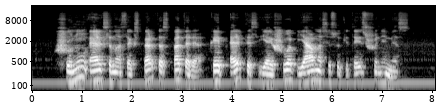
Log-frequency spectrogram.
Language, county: Lithuanian, Alytus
